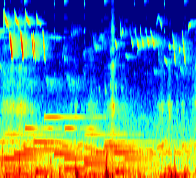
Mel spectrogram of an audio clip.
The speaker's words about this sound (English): Everybody's up now. It starts with blackbirds and robins first thing. Oh, there's a song thrush ahead.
